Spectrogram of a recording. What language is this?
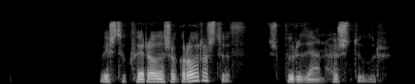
Icelandic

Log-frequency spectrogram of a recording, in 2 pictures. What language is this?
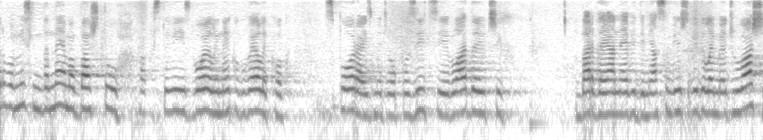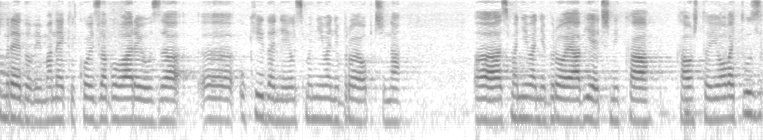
Croatian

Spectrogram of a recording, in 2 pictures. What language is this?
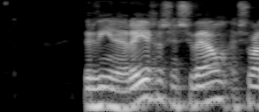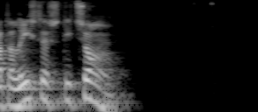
Western Frisian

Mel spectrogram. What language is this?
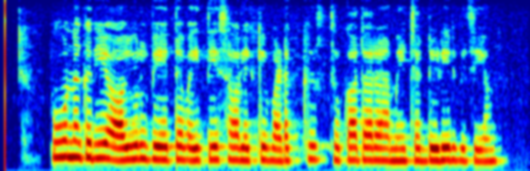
Tamil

